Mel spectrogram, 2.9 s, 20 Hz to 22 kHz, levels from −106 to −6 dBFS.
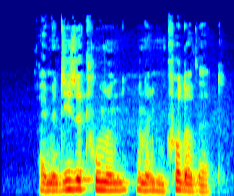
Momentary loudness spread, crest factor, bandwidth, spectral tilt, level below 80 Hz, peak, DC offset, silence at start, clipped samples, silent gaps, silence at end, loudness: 9 LU; 16 dB; 14 kHz; -7.5 dB/octave; -60 dBFS; -6 dBFS; under 0.1%; 0.5 s; under 0.1%; none; 0.2 s; -22 LUFS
